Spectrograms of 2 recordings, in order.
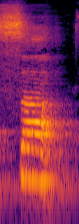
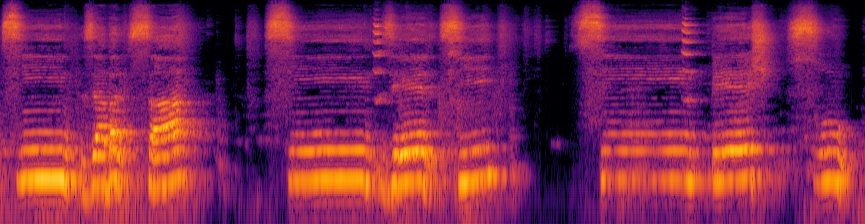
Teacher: سیٹی ہے اس میں اور جھٹکا نہیں دیں گے ہم اس کو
